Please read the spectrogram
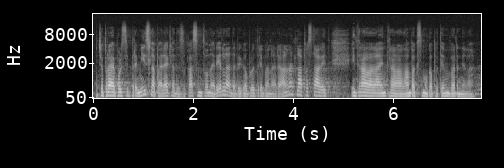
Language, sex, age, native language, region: Slovenian, female, 30-49, Slovenian, Drava region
